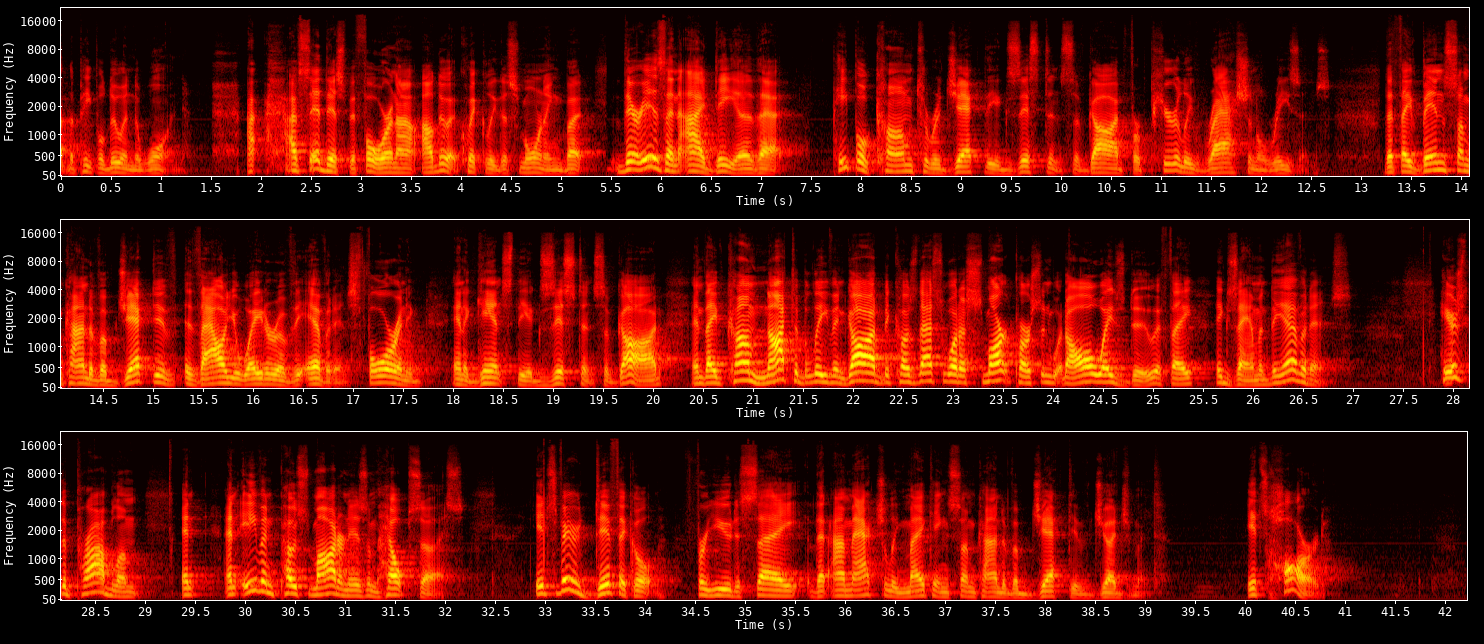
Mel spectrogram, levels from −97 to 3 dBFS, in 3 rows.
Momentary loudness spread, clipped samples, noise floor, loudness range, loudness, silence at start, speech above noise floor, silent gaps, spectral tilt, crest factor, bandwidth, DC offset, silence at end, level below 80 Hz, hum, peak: 13 LU; under 0.1%; -75 dBFS; 9 LU; -31 LUFS; 0 s; 44 dB; none; -5 dB/octave; 22 dB; 16.5 kHz; under 0.1%; 1.4 s; -76 dBFS; none; -10 dBFS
